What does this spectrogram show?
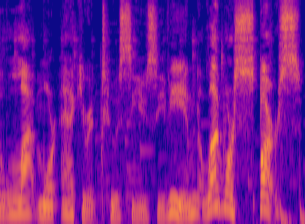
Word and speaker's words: CUCV: but here it is the cucv or cuck v as it's sometimes pronounced there's been a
